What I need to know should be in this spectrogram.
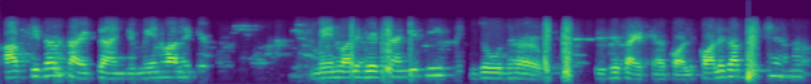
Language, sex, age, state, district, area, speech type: Hindi, male, 18-30, Madhya Pradesh, Jabalpur, urban, conversation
